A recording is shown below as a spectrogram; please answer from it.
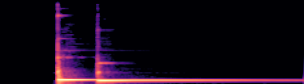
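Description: Two-note ding-dong chime: a high note, then a lower one about a third of a second later, both ringing out and slowly fading.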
